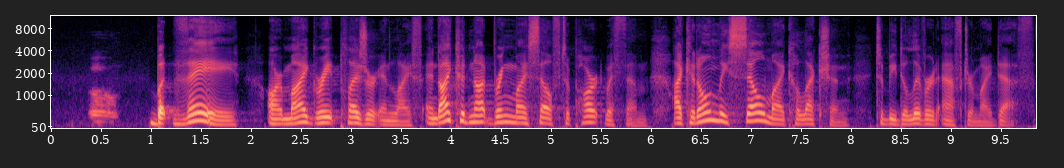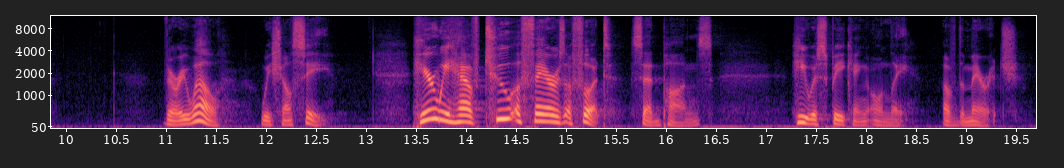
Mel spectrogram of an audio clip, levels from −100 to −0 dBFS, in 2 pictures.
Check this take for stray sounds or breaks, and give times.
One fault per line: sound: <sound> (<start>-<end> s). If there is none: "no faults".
sound: sigh (0.2-0.7 s)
